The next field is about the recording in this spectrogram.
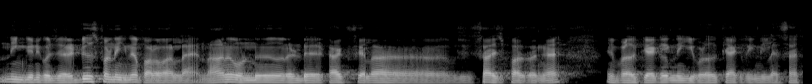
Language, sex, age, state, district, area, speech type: Tamil, male, 60+, Tamil Nadu, Tiruppur, urban, spontaneous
